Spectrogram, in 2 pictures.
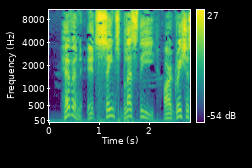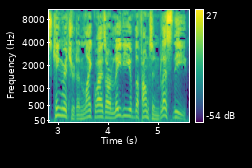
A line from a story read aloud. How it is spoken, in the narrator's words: above all the tumult and the shouting, a great voice was heard roaring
